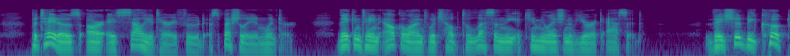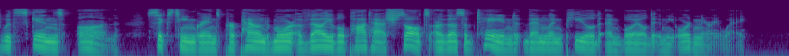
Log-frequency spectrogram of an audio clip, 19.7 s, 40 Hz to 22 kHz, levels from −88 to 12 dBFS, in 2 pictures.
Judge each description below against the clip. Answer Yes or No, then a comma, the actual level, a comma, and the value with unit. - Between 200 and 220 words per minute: No, average, 145 wpm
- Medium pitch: No, low, 105 Hz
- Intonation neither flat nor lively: Yes, average, 3.3 semitones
